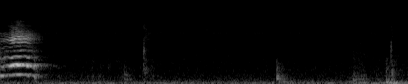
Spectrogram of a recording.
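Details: Nubian goat kid, a nine-week-old female, recorded on a GoPro: one short, nasal, wavering bleat opens the clip, then near-quiet with a few faint knocks and rustles.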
